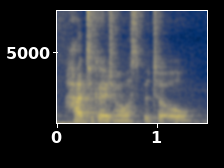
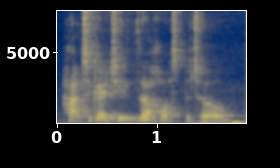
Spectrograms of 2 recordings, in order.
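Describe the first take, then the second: First: "go to hospital" said without "the"; British usage, "had to go to hospital" with no article. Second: "to the hospital" with "the" added and stressed; American usage, lean on "the" in "the hospital". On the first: Vlogger answering a chat question demonstrates the British "to hospital". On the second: Vlogger answering a chat question demonstrates the American "to the hospital". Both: Shown as a demonstration. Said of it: "why do Brits say hospital instead of the hospital".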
